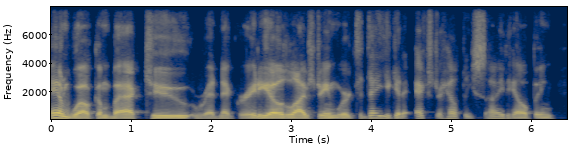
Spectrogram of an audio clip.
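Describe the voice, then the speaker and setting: This livestream host, a middle-aged man with a Kentucky and Tennessee redneck accent, talks a little slowly in a lowish voice. He rambles casually and laughs at his own expense. Expect a dry, clean studio recording.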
